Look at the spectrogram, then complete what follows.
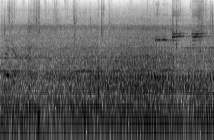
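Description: Busy street traffic with vehicle engines running steadily. Near the end come a few short high tones.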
